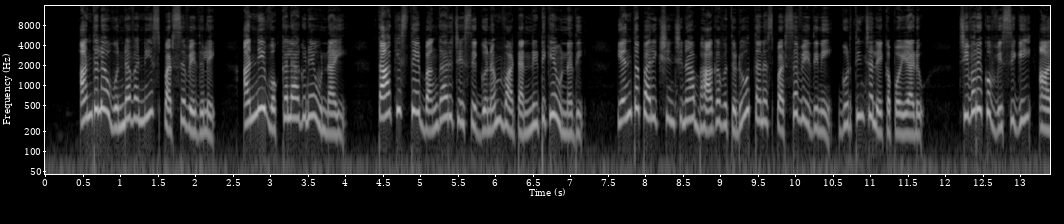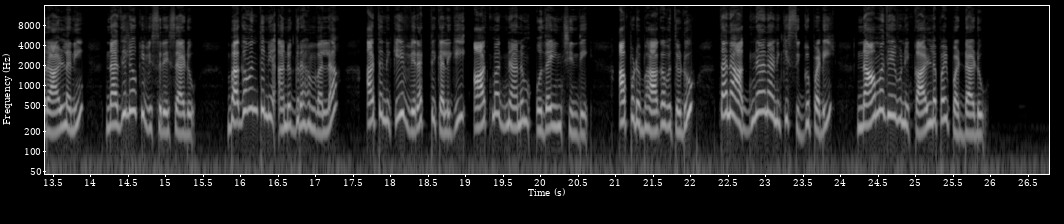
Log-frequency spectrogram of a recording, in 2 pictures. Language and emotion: Telugu, neutral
